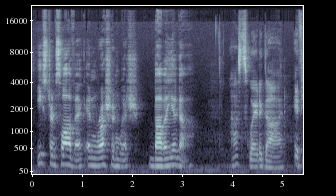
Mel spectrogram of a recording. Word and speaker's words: Baba Yaga: And it is so a lot of people do like it's pronounced B A B A Y A G- A. So a lot of people say Baba Yaga, but it is Baba Yaga.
